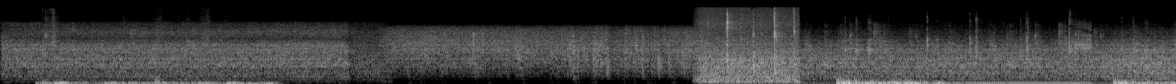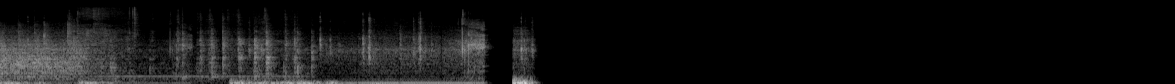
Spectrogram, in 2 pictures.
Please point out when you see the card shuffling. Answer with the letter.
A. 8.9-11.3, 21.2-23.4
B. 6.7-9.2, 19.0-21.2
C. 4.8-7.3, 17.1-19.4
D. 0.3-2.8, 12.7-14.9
D.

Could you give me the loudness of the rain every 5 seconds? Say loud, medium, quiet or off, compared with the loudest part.
loud, loud, loud, off, off.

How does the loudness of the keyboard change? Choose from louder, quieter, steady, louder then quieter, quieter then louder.
quieter then louder.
